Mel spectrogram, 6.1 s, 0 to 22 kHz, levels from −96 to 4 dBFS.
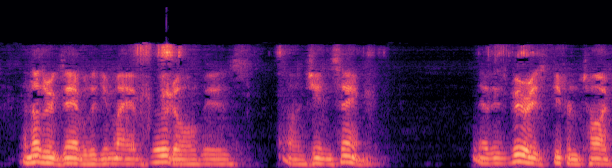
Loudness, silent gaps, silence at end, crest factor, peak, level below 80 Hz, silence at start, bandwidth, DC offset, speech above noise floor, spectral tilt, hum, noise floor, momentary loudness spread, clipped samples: -18 LUFS; none; 0 s; 20 dB; 0 dBFS; -54 dBFS; 0.2 s; 8 kHz; under 0.1%; 52 dB; -4 dB/octave; none; -71 dBFS; 18 LU; under 0.1%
